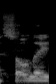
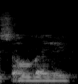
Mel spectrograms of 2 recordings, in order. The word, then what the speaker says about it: Sohleè: follow me on twitter instagram at uh solay spell s-o-l-h-e-e the god g-h-a-u-d um that's on instagram and twitter again god is spelled g-h-a-u-d and then soleil s-o-l-h-e-e i mean it's really good that you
